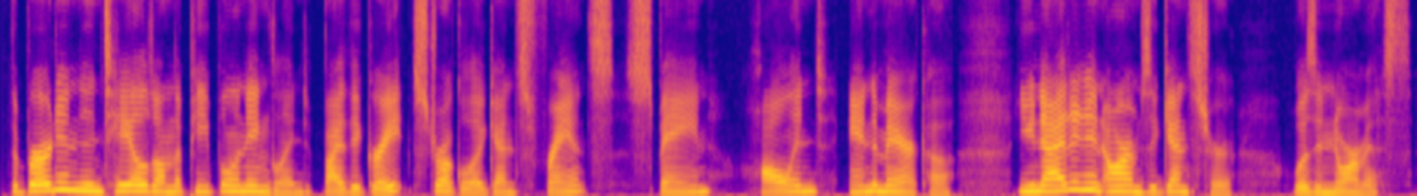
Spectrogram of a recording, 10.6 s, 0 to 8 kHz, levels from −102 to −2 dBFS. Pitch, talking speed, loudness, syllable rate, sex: 225 Hz, 140 wpm, -18 LUFS, 4.6 syllables/s, female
